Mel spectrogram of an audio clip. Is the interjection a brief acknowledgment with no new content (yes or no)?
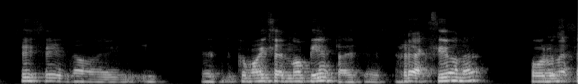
yes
